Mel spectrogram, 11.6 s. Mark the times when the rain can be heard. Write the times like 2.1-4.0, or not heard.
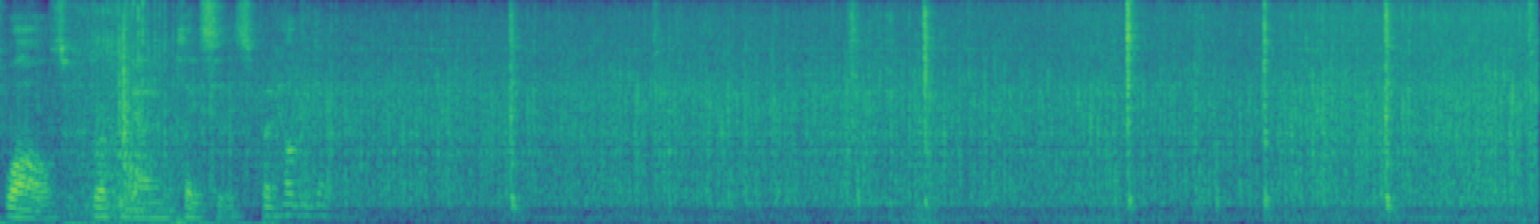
0.0-11.5.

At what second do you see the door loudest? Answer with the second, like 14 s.
1 s.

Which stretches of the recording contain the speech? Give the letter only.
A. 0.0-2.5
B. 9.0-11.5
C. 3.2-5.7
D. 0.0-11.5
A.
